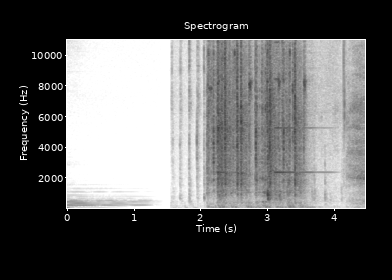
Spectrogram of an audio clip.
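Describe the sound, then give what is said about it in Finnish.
After a short sustained tone and a brief pause, a few sharp clicks lead into a dense, rapid clatter of typewriter keys, fairly loud, continuing to the end. “Kirjoituskone yhdessä laskimen ja puhelimen kanssa oli merkittävässä asemassa, kun 1800-luvun lopulla kaupat, konttorit ja oikeastaan koko talouselämä alkoi saada aivan uutta boostia.”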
